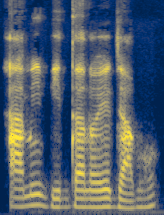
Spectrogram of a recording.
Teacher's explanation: বাক্যটি বলার সময় আমি বিদ্যালয়ে যাব হয়ে যায়। এখানে বিদ্যা এর আ ধ্বনি এবং আলয়ের আ ধ্বনি মিলে গেছে। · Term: সন্ধি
